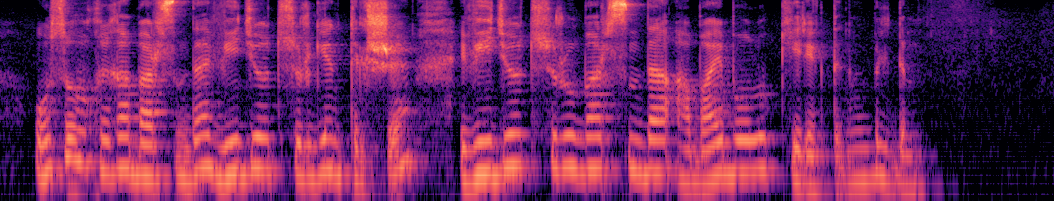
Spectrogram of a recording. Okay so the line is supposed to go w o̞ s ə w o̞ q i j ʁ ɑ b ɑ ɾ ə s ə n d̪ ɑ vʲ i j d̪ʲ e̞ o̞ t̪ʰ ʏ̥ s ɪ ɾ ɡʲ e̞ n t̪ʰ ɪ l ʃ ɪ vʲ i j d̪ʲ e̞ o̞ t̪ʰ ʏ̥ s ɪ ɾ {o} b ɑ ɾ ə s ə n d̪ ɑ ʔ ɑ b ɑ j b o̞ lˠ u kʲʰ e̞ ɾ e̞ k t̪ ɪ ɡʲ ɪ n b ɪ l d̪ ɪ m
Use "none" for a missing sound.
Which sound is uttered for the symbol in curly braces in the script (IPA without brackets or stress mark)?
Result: u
